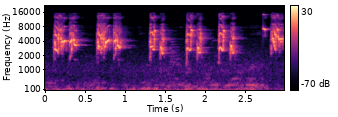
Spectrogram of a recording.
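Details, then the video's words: Long-tailed shrike in full morning song, used to provoke other birds into answering: short harsh chattering bursts repeated about twice a second, over a low background rumble. "SENSASI CENDET GACOR PAGI HARI BIKIN BURUNG APAPUN EMOSI NYAUT BUNYI"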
